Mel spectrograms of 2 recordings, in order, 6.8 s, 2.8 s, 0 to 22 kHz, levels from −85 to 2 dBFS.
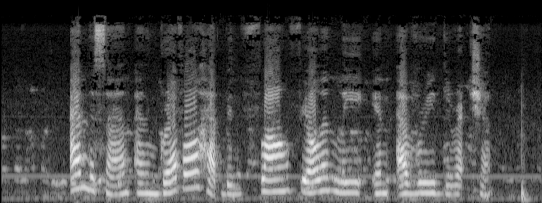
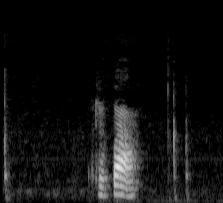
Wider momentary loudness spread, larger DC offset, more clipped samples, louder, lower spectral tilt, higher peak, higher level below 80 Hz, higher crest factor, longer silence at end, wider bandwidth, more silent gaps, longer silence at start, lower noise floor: second, 14 LU vs 27 LU; neither; neither; first, -12 LUFS vs -18 LUFS; second, -4.5 dB/octave vs -8.5 dB/octave; about the same, 0 dBFS vs -2 dBFS; first, -50 dBFS vs -68 dBFS; second, 12 dB vs 22 dB; second, 0.15 s vs 1.1 s; first, 16.5 kHz vs 5.6 kHz; neither; about the same, 0.05 s vs 0.05 s; second, -34 dBFS vs -63 dBFS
